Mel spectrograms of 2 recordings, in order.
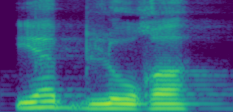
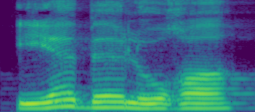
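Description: First: The b is flat without an echoing bounce. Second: The b has a strong echoing bounce. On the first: The speaker calls it wrong. "إذا أهملتها لا يتضح نطق الحرف، أي هكذا" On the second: The speaker calls it right. "فتأتي القلقلة فتقوي الحرف فيصبح لفظه هكذا"

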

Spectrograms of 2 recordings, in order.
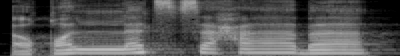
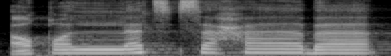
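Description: The two takes are said the same way.

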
